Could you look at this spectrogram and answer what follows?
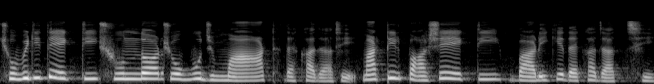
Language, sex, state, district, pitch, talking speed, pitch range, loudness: Bengali, female, West Bengal, North 24 Parganas, 230 Hz, 130 wpm, 185-260 Hz, -17 LUFS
